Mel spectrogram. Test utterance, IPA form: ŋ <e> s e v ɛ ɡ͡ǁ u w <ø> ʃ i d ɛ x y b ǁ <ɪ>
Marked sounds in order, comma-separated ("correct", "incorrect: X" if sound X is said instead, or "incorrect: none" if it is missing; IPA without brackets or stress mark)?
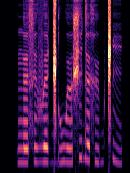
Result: incorrect: ɛ, correct, incorrect: i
